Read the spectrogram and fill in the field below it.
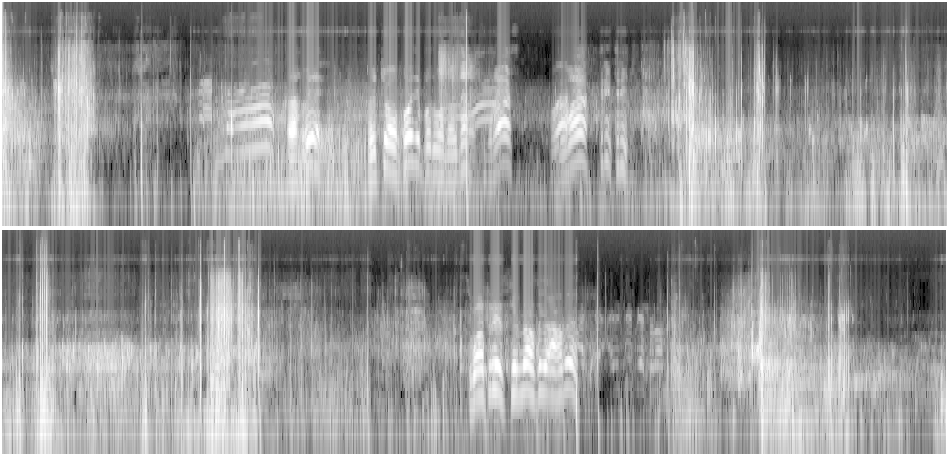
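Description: Water splashes and bubbles loudly up close.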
